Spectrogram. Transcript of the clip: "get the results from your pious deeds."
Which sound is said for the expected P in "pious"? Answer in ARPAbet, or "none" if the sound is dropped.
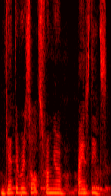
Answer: B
